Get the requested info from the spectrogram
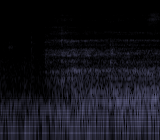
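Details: Snoring heard in a Halloween-themed clip about sleep apnea and sleep apnea mouth guards (oral appliances).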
